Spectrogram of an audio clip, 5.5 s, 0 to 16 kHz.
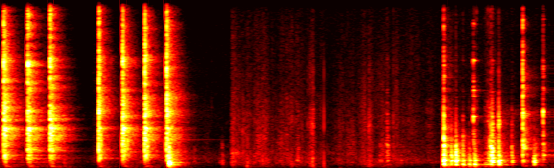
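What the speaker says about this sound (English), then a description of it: "we'll loosen the power steering belt, and the way you do that is by loosening 2 bolts" An open-ended 12mm spanner loosens power steering pump bolts on a Hyundai Getz: a run of sharp metallic ratcheting clicks, then faint fiddly scraping, then another burst of quick clicks, all close and without talk.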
